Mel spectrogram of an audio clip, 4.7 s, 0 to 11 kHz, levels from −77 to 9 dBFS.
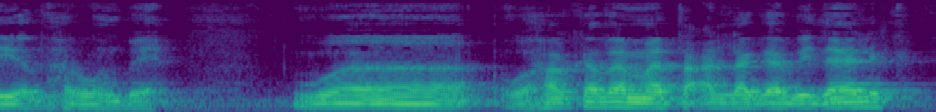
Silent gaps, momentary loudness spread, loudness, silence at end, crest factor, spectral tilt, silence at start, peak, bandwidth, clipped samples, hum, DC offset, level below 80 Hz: none; 9 LU; -22 LUFS; 0 s; 16 dB; -7.5 dB/octave; 0 s; -6 dBFS; 10 kHz; under 0.1%; none; under 0.1%; -48 dBFS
